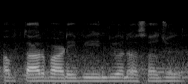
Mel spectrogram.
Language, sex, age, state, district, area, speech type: Sindhi, female, 45-60, Delhi, South Delhi, urban, spontaneous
